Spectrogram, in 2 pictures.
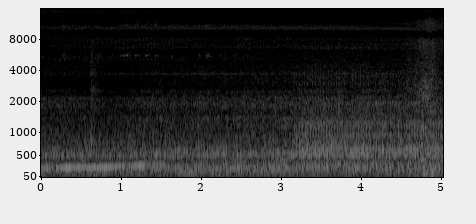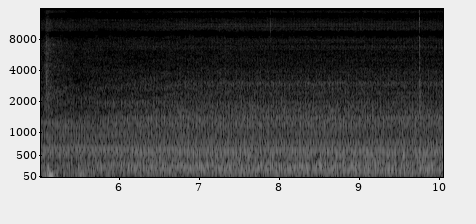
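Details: Pioneer DVL-700 disc player spins up with a rising whir, then a steady hum over a dry, uneven rattle at the beginning of a disc while the picture is fine; owner suspects a failing spindle motor, not confirmed.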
